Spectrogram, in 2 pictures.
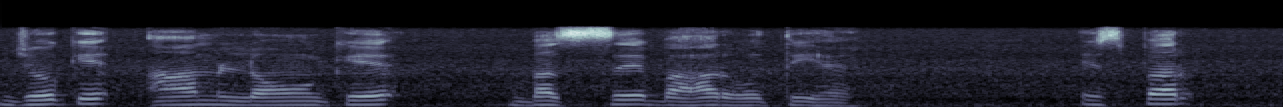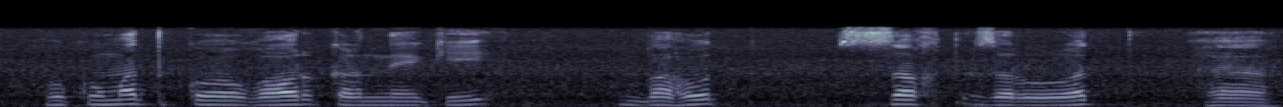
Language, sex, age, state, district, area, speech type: Urdu, male, 18-30, Delhi, Central Delhi, rural, spontaneous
